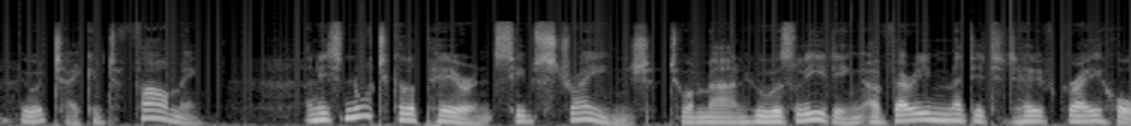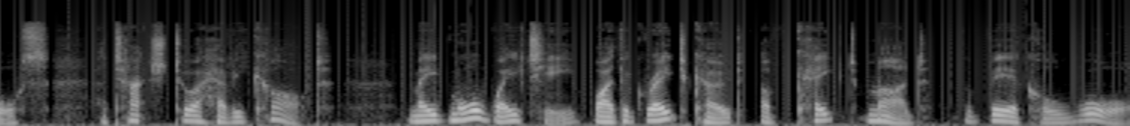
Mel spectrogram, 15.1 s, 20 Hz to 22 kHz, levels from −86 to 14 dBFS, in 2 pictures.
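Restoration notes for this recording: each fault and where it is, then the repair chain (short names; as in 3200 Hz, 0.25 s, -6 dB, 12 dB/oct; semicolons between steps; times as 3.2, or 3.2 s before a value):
crackle 52/s -27 dBFS
6.72 pop -12 dBFS
8.46–8.47 gap 6.4 ms
11.69 pop -9 dBFS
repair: de-click; interpolate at 8.46, 6.4 ms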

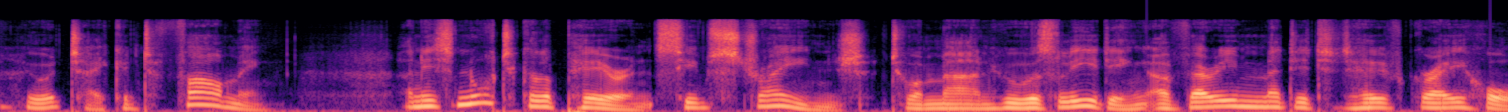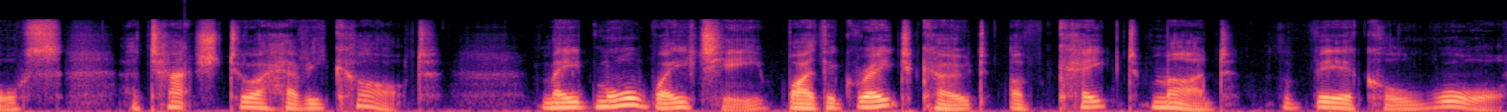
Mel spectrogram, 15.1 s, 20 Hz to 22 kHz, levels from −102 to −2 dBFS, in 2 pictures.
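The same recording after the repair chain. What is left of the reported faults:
11.69 pop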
